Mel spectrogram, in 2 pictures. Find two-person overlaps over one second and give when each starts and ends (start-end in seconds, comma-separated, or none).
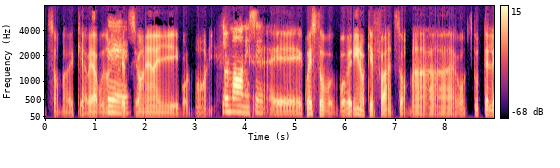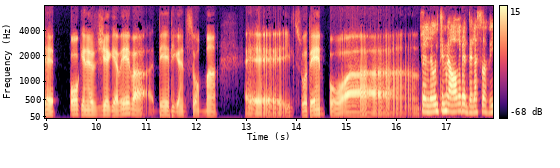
none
